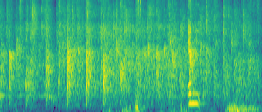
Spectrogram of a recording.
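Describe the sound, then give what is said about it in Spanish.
An audience breaks into steady applause given to God, many hands clapping in a dense, crackling patter that holds at a moderate level throughout, with scattered voices and a brief vocal cheer mixed in. “Démosle un aplauso a Dios.”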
